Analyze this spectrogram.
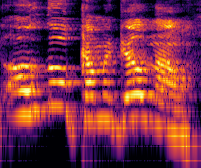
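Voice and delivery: high, loud mock girly announcement; playful drag queen. Small child showing off as a girl, playful drag act. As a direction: put on a little kid playing drag queen. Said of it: "I was role-playing a drag queen".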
